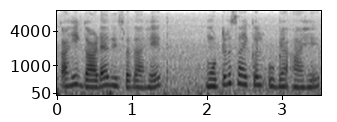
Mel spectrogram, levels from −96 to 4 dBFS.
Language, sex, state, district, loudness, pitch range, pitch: Marathi, female, Maharashtra, Mumbai Suburban, -17 LUFS, 200-255 Hz, 225 Hz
